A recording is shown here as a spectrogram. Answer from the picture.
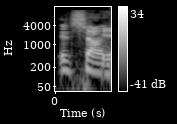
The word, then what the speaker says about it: Shang-Chi: It's Shang-Chi.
